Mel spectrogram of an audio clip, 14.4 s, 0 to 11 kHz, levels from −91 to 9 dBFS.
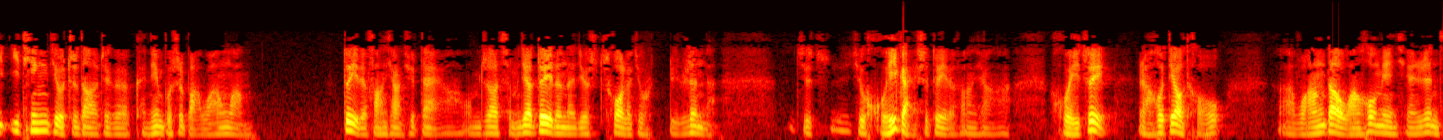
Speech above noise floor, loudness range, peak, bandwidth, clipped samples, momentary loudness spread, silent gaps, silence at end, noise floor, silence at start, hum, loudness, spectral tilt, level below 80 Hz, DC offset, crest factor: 42 dB; 5 LU; 0 dBFS; 5.8 kHz; under 0.1%; 19 LU; none; 0 s; -62 dBFS; 0 s; none; -21 LUFS; -9 dB/octave; -54 dBFS; under 0.1%; 22 dB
